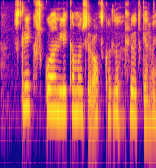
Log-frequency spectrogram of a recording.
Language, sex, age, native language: Icelandic, female, 40-49, Icelandic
